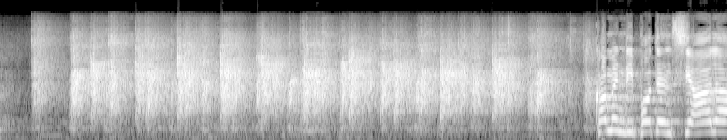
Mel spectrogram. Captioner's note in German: Beifall bei der FDP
